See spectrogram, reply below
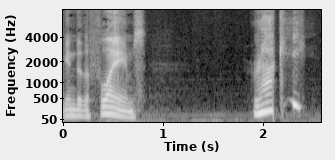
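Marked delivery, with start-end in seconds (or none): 1.9-2.4 high, rising weak question; strained weak rat. A narrator's reading. Rat to the armadillo by the fire, managing a strained question. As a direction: squeeze out a faint, higher-pitched question. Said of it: "Rat managed to get out".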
